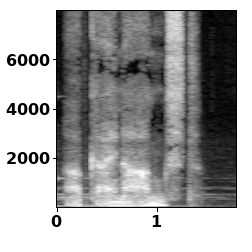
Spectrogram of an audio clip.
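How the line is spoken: Whisper. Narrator (German): Flüsterton

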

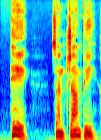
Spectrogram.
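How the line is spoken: Loud call. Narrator (German): rief er laut

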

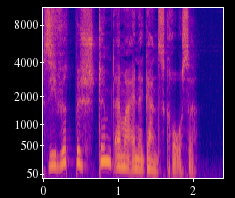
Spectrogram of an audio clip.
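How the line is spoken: Calling out. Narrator (German): ruft

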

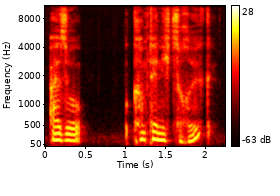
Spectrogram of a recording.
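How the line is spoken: Soft female question. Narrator (German): fragte sie leise

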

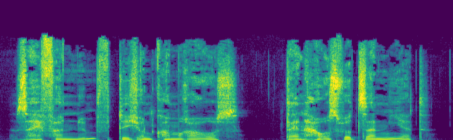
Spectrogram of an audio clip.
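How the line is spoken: Gentle. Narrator (German): Er sagte sanft

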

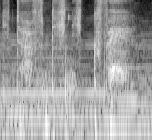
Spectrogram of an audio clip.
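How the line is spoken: Whisper. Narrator (German): habe ich geflüstert

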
